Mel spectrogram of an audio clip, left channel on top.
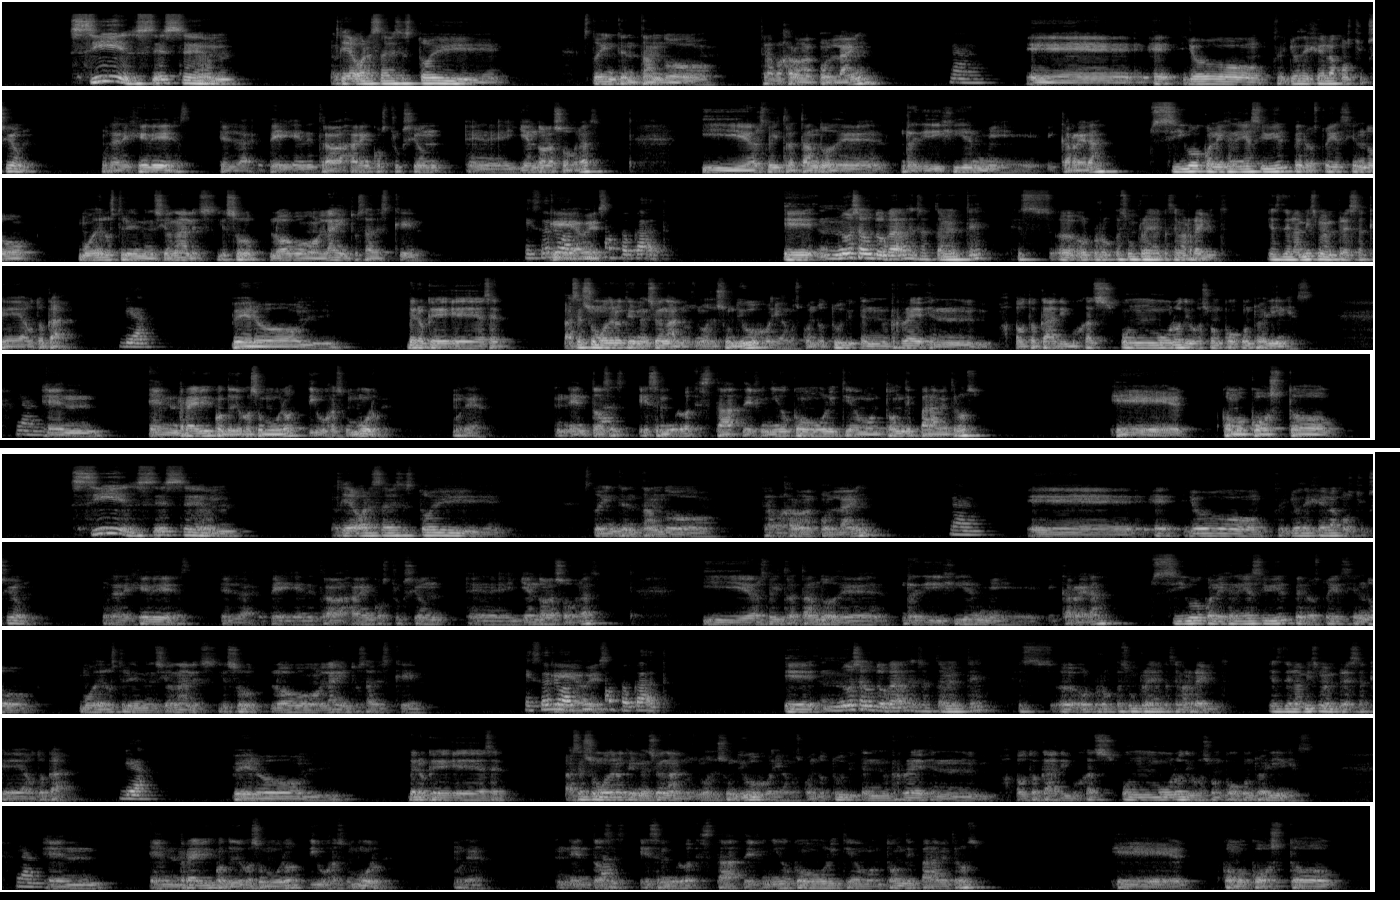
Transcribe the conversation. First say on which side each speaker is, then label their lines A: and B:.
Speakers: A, on the left (about 65°); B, in the centre.
A: Sí, es, es em, que ahora, ¿sabes? Estoy, estoy intentando trabajar on- online.
B: claro.
A: Eh, eh, yo, yo dejé la construcción, o sea, dejé de, de, la- de- de trabajar en construcción eh, yendo a las obras y ahora estoy tratando de redirigir mi, mi carrera. Sigo con la ingeniería civil, pero estoy haciendo modelos tridimensionales y eso lo, lo hago online. Tú sabes que,
B: Eso
A: que
B: lo haces
A: a
B: en
A: veces
B: AutoCAD,
A: eh, no es AutoCAD exactamente, es, eh, otro- es un proyecto que se llama Revit. Es de la misma empresa que AutoCAD,
B: ya,
A: pero, mm, pero que eh, hace, hace su modelo tridimensional, no, no es un dibujo, digamos. Cuando tú di- en, Re- en AutoCAD dibujas un muro, dibujas un conjunto de líneas.
B: claro.
A: En, en Revit, cuando dibujas un muro, dibujas un muro. O sea, entonces,
B: ya.
A: ese muro está definido como muro y tiene un montón de parámetros, eh, como costo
